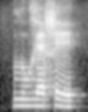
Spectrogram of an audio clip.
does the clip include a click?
no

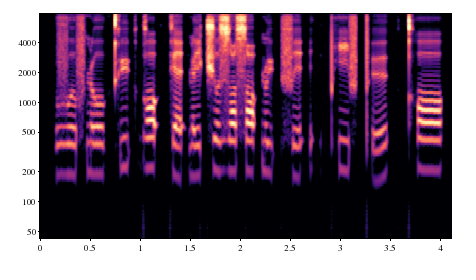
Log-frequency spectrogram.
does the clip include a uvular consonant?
no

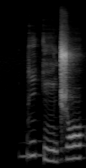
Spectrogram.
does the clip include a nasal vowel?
yes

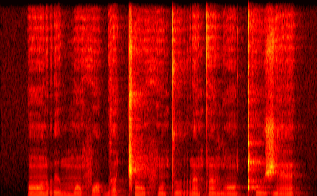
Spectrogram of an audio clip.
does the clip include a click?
yes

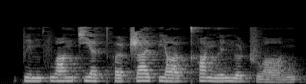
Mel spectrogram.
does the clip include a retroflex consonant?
yes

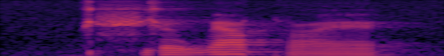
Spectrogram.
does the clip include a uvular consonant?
yes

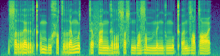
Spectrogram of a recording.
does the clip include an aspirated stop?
no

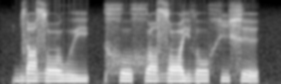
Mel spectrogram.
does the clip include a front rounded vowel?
no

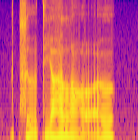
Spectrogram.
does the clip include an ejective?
no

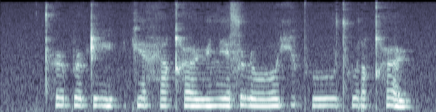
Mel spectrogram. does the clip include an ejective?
no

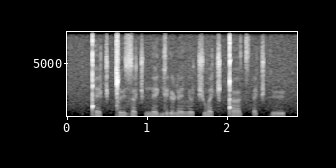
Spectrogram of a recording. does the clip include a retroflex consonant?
yes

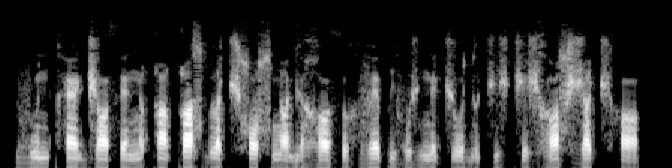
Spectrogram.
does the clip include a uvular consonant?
yes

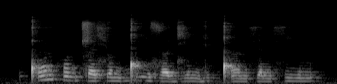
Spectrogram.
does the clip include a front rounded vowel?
yes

